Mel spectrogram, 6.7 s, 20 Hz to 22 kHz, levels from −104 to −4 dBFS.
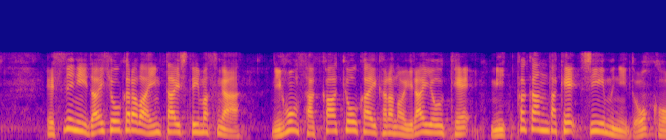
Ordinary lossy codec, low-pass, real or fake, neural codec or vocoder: none; 5.4 kHz; fake; codec, 16 kHz, 4.8 kbps, FACodec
